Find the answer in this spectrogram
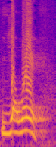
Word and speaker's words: Yahweh: YHWH, pinopronounce po yan na Yahweh.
